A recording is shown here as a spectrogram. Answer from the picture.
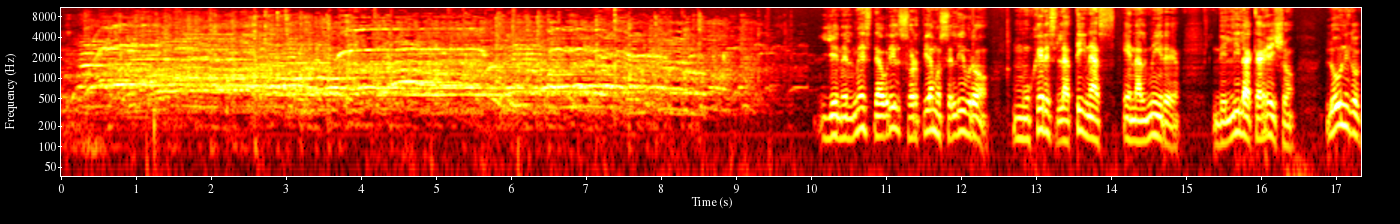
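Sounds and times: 
audience ovation and cheering: 0.0s - 10.1s
speech: 10.2s - 17.3s.

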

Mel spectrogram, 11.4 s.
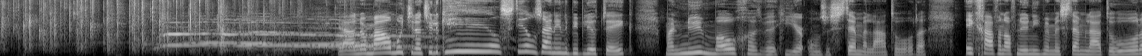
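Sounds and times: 
applause: 0.0s - 4.7s
speech: 3.4s - 11.4s.

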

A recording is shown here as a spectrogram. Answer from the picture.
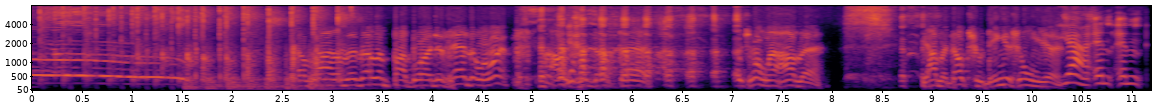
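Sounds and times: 
crowd clapping: 0.0s - 3.5s
speech: 1.6s - 2.1s, 2.8s - 11.1s
laughter: 4.9s - 7.4s, 8.7s - 9.1s.

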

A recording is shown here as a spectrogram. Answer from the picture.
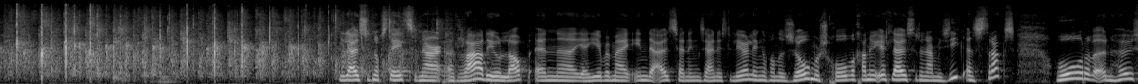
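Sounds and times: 
audience applause: 0.0s - 4.8s
speech: 3.4s - 11.3s.

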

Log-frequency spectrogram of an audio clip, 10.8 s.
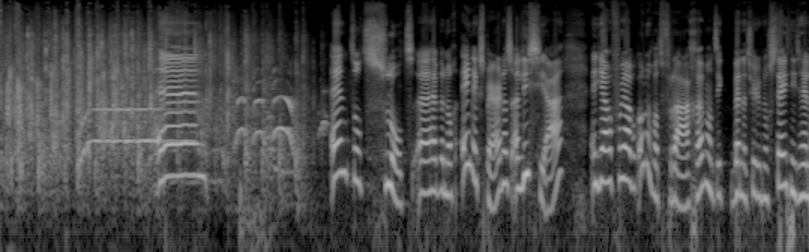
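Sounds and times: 
audience applause: 0.0s - 4.4s
loud audience cheering whoops: 1.0s - 4.4s
speech: 4.4s - 10.7s.

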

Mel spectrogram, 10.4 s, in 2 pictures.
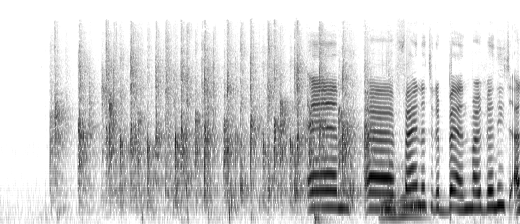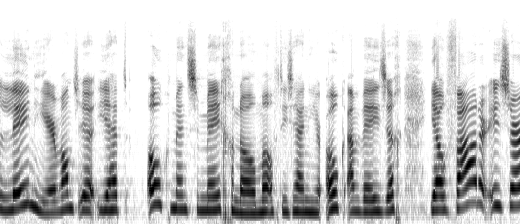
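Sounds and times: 
television talk show audience applauding a guest: 0.5s - 4.2s
speech: 3.1s - 10.3s.

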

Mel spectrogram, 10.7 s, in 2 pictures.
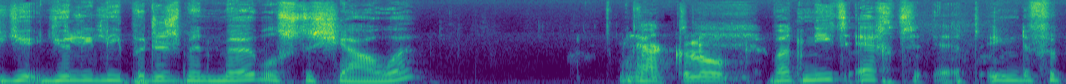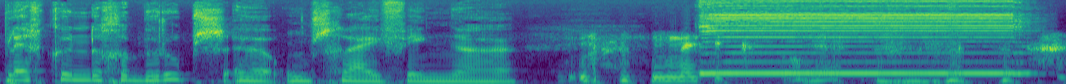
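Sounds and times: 
speech: 0.0s - 2.2s, 3.1s - 10.6s
laughter: 8.2s - 10.6s
buzzer hooter blaring: 8.8s - 10.6s.

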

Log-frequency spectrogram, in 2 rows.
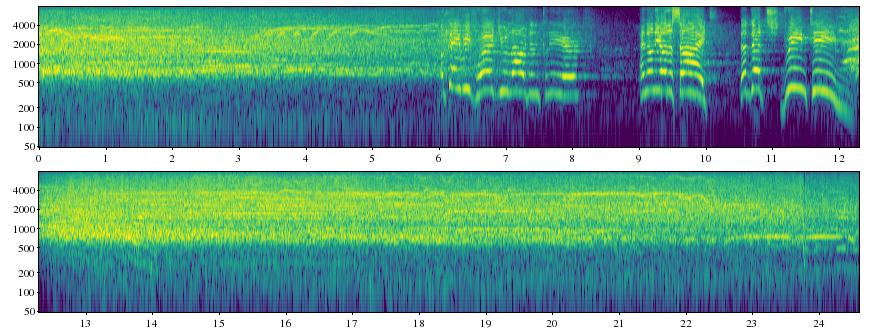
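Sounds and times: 
crowd applause: 0.0s - 6.7s, 12.2s - 24.6s
voices cheering: 0.0s - 6.8s, 12.1s - 24.6s
speech: 6.3s - 8.3s, 9.0s - 12.4s.

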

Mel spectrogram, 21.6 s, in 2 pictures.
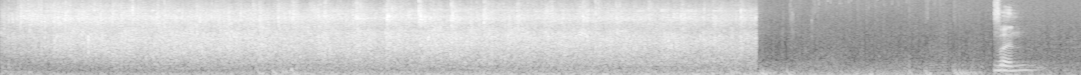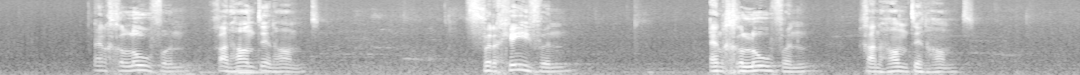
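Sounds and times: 
audience applauding: 0.0s - 7.6s
speech: 10.0s - 10.4s, 11.8s - 14.1s, 15.5s - 16.6s, 17.9s - 20.6s.

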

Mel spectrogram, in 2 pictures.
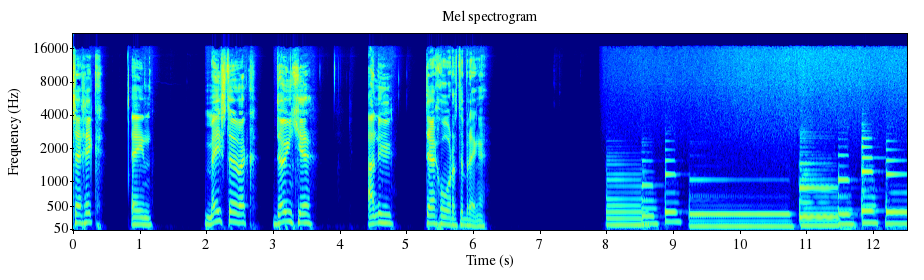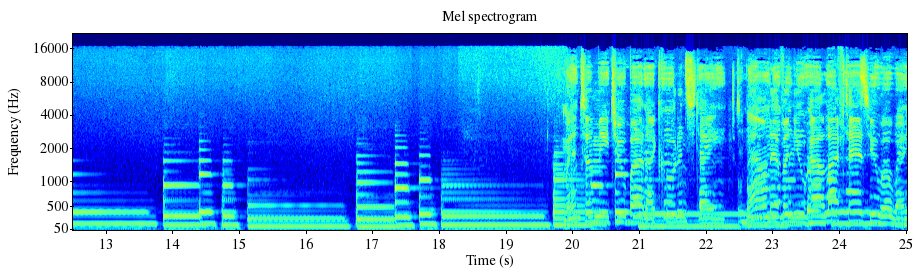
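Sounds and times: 
speech: 0.0s - 1.2s, 2.0s - 3.7s, 4.4s - 6.2s, 8.0s - 8.9s, 20.6s - 25.0s
guitar being tuned: 8.0s - 24.9s.

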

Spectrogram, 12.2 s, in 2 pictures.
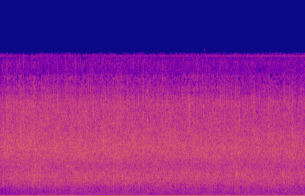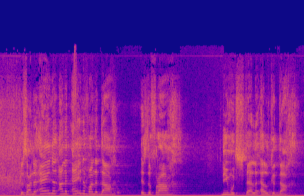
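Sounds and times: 
audience applause: 0.0s - 6.7s
speech: 6.5s - 9.8s, 10.5s - 12.1s.

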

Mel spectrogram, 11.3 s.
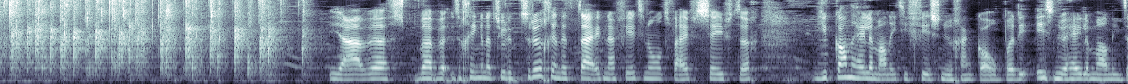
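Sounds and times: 
audience applause for actors: 0.0s - 3.2s
speech: 3.3s - 11.2s.

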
